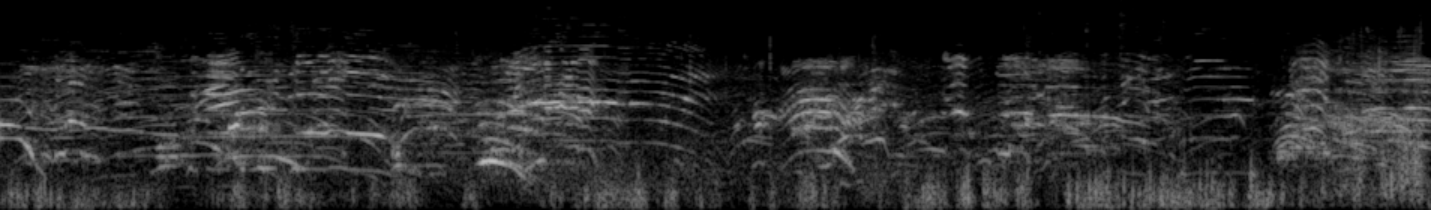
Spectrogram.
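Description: Young women shout and call out to each other on an open field.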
